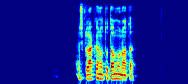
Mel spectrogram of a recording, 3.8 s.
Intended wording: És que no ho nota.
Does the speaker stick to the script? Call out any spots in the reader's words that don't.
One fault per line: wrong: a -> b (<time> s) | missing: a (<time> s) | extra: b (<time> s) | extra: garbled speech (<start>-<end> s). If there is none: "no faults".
extra: clar (1.7 s)
extra: tothom (2.1 s)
